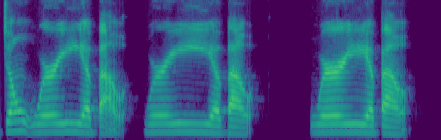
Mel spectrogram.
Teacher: So you might hear this Y sound glide to the about.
